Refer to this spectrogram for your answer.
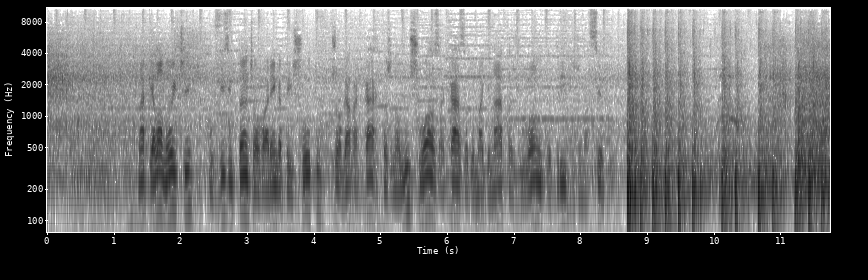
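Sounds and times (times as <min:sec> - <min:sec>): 
speech: 0:01.4 - 0:08.7
firm knocking on a door: 0:08.7 - 0:11.7.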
